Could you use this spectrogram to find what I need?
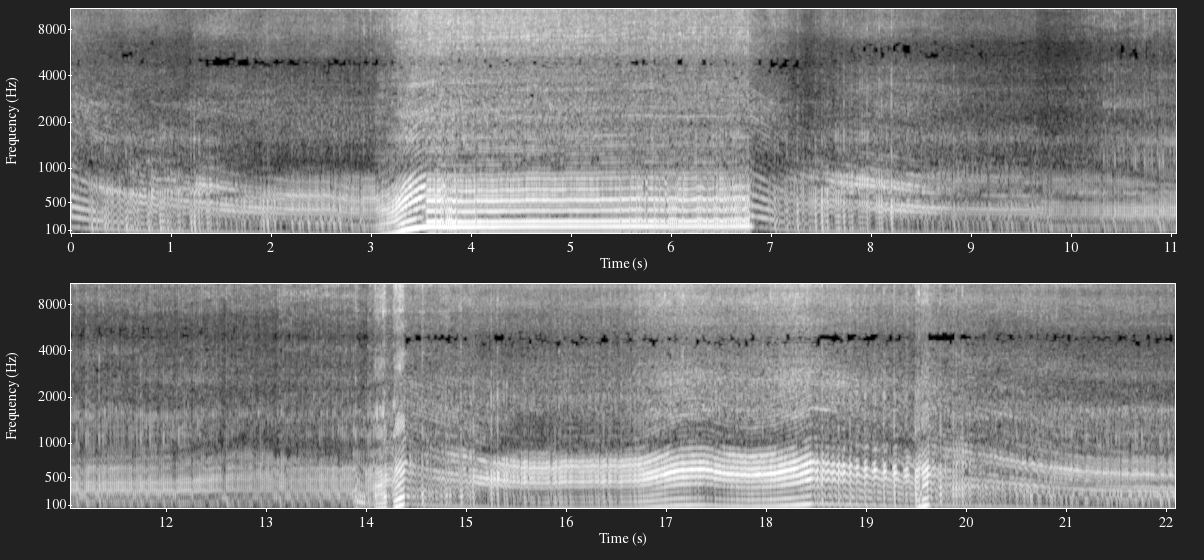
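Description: A chainsaw engine idles steadily nearby.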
